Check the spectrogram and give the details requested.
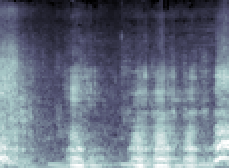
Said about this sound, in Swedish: Det låter lite som en häst. Ja, jo, det gör det ju faktiskt. Det är ju faktiskt för att det där är en häst. Det är ju flodhäst var det där.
